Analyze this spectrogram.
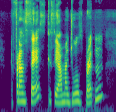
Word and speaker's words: Breton: Francés, que se llama Jules Breton, o como sea que se pronuncie.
